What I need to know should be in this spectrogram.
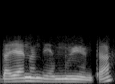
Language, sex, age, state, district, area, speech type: Kannada, male, 18-30, Karnataka, Chikkamagaluru, rural, conversation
